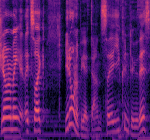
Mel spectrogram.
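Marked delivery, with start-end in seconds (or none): none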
